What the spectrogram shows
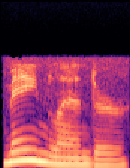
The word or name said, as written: mainlander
